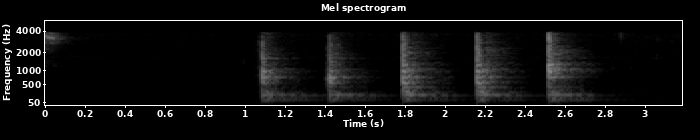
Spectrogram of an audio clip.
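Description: Five firm knocks on a wooden door in a steady, evenly spaced rhythm, each with a resonant, hollow thud, loud, with no voices.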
